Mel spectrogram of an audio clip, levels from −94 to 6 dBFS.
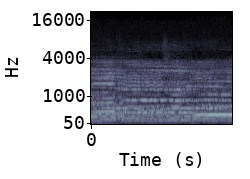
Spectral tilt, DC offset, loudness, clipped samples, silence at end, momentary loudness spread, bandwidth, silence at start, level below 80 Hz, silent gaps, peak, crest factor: -6 dB/octave; under 0.1%; -35 LUFS; under 0.1%; 0 s; 4 LU; 17 kHz; 0 s; -64 dBFS; none; -22 dBFS; 14 dB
